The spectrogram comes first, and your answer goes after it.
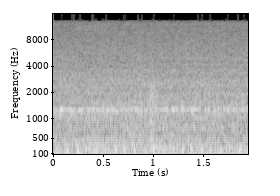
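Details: Even, low idle pulse with a faint steady whine above it, no stumble, from a twin-turbo-swapped widebody Nissan Z31 300ZX running for the first time after a disconnected MAF was connected; idling normally.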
